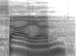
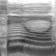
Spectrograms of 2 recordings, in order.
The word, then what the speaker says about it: Sión: Ahora, el Monte Sión, y mucha gente lo llaman el Monte Zion, pero es pronunciado el Monte Sión, y el Monte Sión,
